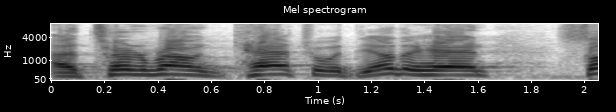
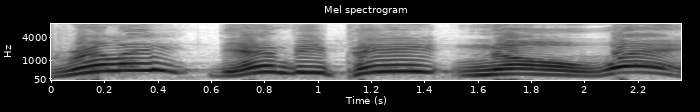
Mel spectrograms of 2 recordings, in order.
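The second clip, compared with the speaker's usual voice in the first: acted, stunned, very slow, drawn-out shocked disbelief; 4 semitones higher than usual. Recalling the coach naming him mvp, retelling being shocked. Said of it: "I was just shocked, like".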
